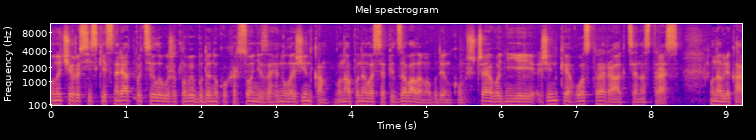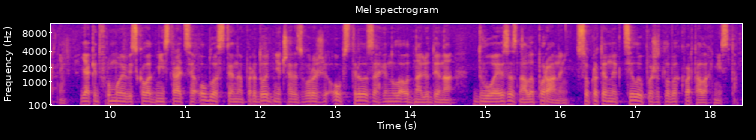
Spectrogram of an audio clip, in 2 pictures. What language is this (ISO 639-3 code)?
ukr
